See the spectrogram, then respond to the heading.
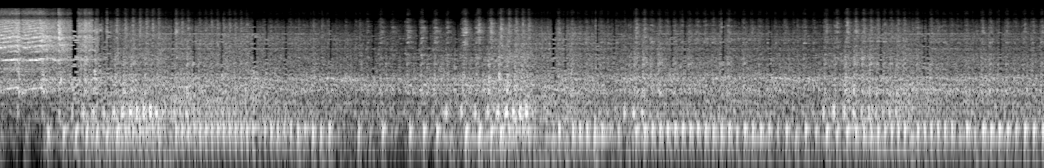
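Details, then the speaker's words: Revived free John Deere lawn tractor engine, idle speed adjusted up after being too low, letting it build oil pressure: small engine puttering at a steady, even idle without stumbling or hunting; normal idle. "come out here the idle speed has to be too low yeah right about there"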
